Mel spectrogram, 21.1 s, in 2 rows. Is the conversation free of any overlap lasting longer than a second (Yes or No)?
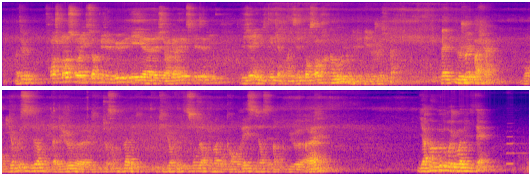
Yes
